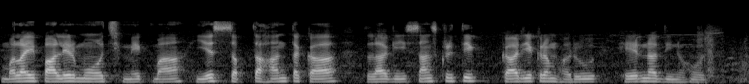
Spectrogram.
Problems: background sounds at intervals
